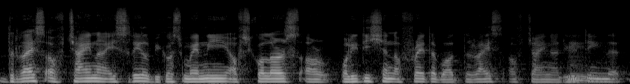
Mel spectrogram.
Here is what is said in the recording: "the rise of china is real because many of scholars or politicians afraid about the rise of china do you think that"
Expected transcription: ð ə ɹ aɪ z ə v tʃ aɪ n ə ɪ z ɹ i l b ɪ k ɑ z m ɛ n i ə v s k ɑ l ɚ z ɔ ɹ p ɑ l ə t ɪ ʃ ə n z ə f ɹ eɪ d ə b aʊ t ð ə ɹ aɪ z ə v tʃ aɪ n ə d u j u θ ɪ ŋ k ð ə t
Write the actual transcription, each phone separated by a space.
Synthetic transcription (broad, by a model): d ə ɹ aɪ s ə f tʃ aɪ n ə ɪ s ɹ i l b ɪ k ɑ s m ɛ n i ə f s k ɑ l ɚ s ɔ ɹ p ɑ l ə t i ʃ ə n ə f ɹ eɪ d ə b aʊ t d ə ɹ aɪ s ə f tʃ aɪ n ə d u j u t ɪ ŋ k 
